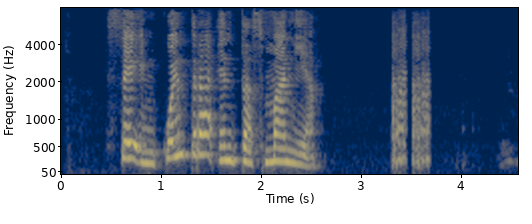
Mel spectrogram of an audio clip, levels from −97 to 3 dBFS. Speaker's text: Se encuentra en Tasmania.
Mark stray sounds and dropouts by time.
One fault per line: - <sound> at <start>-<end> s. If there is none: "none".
- laugh at 3.3-3.7 s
